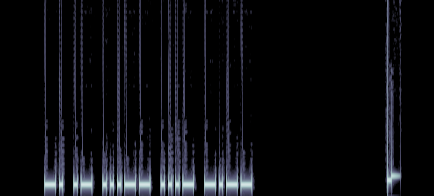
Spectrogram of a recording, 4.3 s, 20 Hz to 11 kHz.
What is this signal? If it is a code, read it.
Morse code, heard as a keyed tone, about 32 wpm, 700 Hz. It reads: NA3VY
